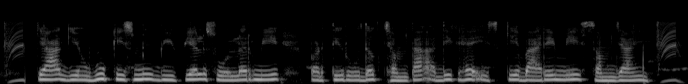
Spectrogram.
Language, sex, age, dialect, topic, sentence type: Hindi, female, 31-35, Garhwali, agriculture, question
